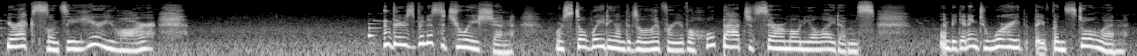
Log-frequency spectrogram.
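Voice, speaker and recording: Woman playing a high-voiced dutiful assistant. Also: lively intonation, fairly quick, long pauses, darkish tone, slight background noise, close to an everyday voice. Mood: concerned. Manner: deferential, earnest. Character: dutiful, admiring young female shrine assistant. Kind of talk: video game voice acting. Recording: game music clearly behind the voice.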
